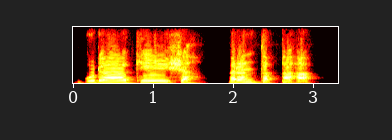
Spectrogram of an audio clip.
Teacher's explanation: when it's as part of a word group, you don't have the shadow vowel.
